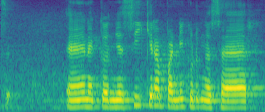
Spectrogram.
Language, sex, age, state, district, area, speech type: Tamil, female, 60+, Tamil Nadu, Tiruchirappalli, rural, spontaneous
